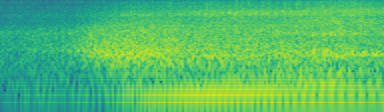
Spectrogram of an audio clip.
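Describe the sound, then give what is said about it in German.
A jeep engine driving away: a low, rumbling motor sound swells in after about half a second, then holds loud and steady with a deep droning hum and no voices. “Der Jeep! Der Betrüger haut ab!”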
